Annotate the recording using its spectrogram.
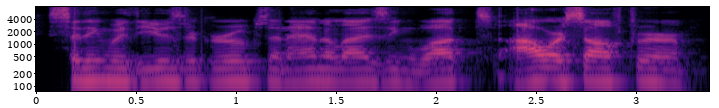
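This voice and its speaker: A man's voice: medium pitch, level tone, normal speed. German-accented middle-aged man telling stories. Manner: rambling, self-correcting, candid. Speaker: guest. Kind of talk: casual storytelling interview.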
